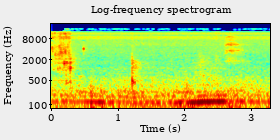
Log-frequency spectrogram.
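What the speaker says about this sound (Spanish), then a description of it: "En la licuadora vamos a agregar media tacita de agua" Water trickles and drips into a kitchen blender, a quiet faint pour with soft splashes over a low background hum.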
